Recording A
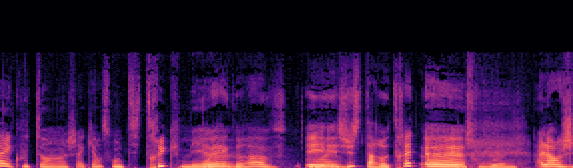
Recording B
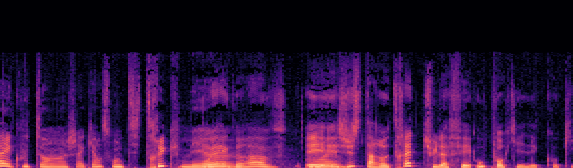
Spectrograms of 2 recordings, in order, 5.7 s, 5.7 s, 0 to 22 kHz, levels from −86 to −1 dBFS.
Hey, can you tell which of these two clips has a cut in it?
A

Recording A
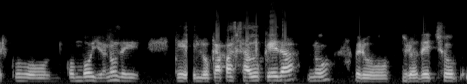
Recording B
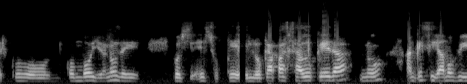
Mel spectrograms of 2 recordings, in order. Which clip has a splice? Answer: A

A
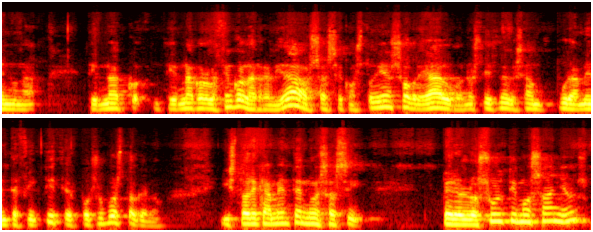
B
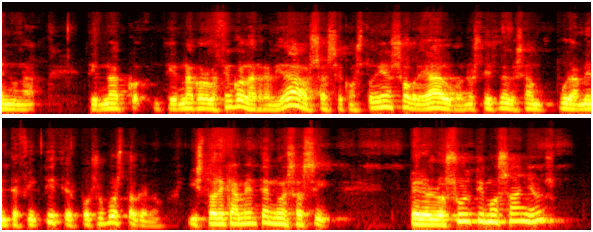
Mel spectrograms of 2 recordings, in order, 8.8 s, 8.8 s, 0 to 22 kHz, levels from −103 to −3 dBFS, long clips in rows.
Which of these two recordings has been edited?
B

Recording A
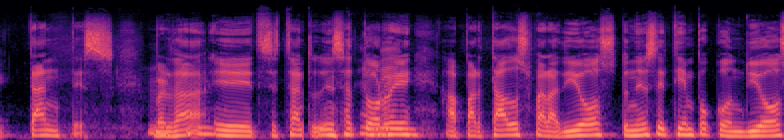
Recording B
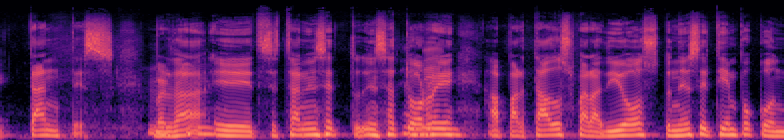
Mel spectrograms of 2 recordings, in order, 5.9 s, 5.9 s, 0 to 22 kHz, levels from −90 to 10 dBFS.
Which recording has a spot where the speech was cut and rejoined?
A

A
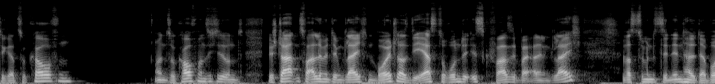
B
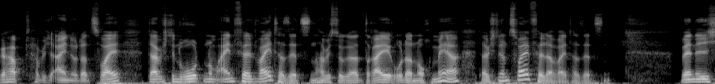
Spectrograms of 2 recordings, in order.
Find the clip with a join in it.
A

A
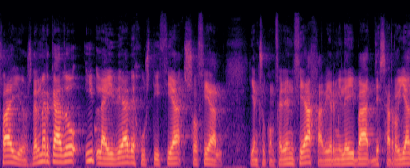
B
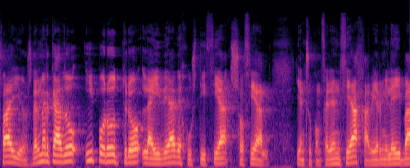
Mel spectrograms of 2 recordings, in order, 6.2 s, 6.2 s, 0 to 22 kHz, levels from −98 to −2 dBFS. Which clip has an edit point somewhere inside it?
A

